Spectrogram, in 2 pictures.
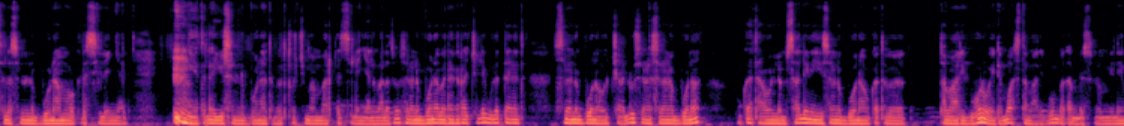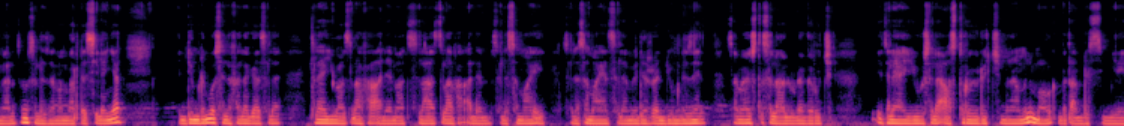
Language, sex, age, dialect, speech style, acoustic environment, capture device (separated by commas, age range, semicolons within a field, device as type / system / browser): Amharic, male, 25-34, Ethiopia - Addis Ababa, happy, silence, mobile / Linux / Chrome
